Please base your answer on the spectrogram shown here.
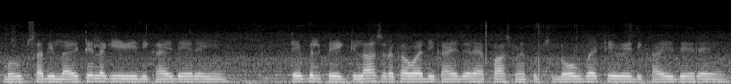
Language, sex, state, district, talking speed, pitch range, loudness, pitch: Hindi, male, Rajasthan, Bikaner, 240 wpm, 125-130 Hz, -14 LUFS, 125 Hz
